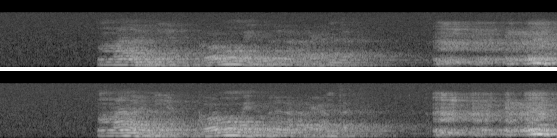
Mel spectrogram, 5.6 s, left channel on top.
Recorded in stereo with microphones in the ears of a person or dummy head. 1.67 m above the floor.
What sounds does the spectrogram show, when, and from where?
1.0 s a cough: 35° right (ahead or behind), 5.5 m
